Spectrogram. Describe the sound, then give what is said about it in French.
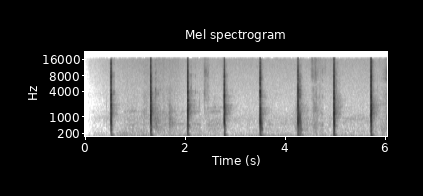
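A wooden stake with a board fixed to it is hammered into the ground: eight sharp, evenly spaced knocks, each a crisp strike separated by near silence. “Ce que vous venez d'entendre là, c'est moi. Je suis en train de planter un piquet en fait.”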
